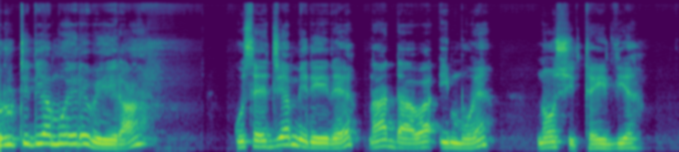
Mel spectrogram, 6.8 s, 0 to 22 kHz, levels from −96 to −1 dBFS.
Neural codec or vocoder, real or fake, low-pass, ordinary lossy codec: vocoder, 44.1 kHz, 128 mel bands, Pupu-Vocoder; fake; 19.8 kHz; none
